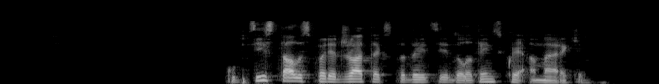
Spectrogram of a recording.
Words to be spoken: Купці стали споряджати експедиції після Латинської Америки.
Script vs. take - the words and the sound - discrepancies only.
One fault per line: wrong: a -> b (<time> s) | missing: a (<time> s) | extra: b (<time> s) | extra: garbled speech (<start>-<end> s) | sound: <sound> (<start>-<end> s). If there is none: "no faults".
wrong: після -> до (4.5 s)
